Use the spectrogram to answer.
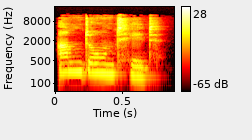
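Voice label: "undaunted", British English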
